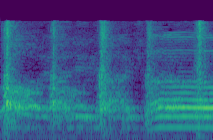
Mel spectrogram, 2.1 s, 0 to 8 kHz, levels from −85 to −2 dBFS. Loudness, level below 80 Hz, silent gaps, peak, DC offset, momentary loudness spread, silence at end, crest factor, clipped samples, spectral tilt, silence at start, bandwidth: -32 LUFS; -62 dBFS; none; -8 dBFS; under 0.1%; 8 LU; 0 s; 22 dB; under 0.1%; -7.5 dB/octave; 0 s; 5.6 kHz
